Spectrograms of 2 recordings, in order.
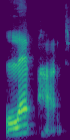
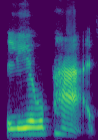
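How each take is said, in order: First: Leopard as LEP-ad; two syllables in leopard, silent O; correct pronunciation. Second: Leopard as LEE-oh-pad; wrong spelling pronunciation. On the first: Teacher correcting students, leopard as LEP-ad. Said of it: "it is pronounced leopard". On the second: Teacher mimicking students' mistake, leopard as LEE-oh-pad. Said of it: "it is not leopard". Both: Shown as a demonstration.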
